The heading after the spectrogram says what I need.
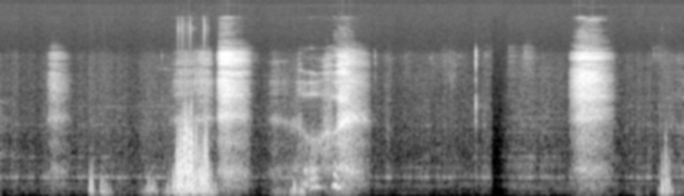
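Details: Many breathy sneezes with catching, breathy inhale build-ups and pauses between them, which the sneezer attributes to allergies; sneezing with build-ups.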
